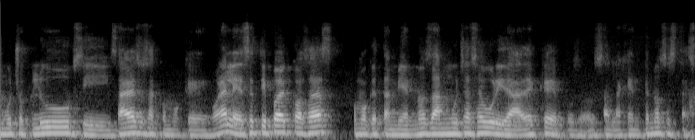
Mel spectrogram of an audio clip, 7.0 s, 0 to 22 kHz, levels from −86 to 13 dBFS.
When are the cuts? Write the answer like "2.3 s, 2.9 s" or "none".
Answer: 3.4 s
